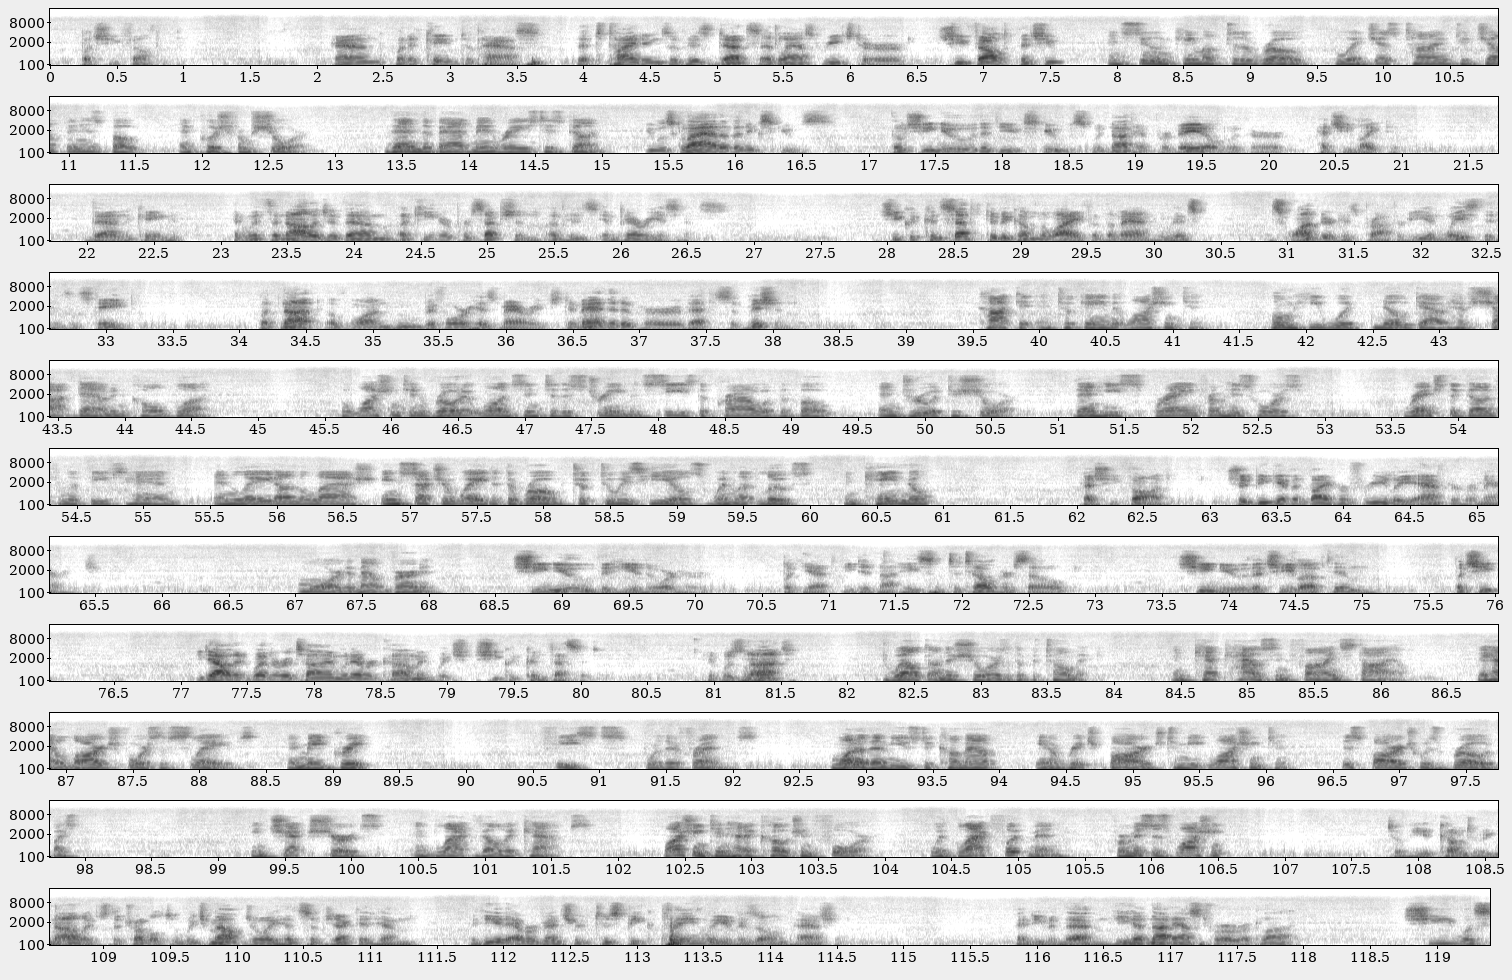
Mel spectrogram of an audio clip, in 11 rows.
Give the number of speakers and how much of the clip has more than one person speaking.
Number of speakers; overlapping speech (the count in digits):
2, no overlap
